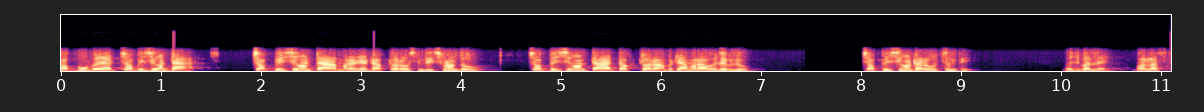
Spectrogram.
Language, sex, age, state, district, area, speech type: Odia, male, 45-60, Odisha, Kandhamal, rural, conversation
